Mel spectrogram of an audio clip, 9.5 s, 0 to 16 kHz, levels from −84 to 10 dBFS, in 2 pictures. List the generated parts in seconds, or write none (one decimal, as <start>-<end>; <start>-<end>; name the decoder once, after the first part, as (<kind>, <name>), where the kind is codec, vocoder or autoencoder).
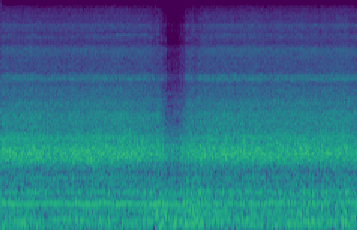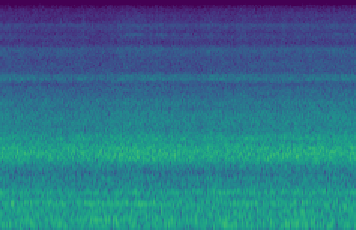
0.0-4.9 (vocoder, Vocos)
